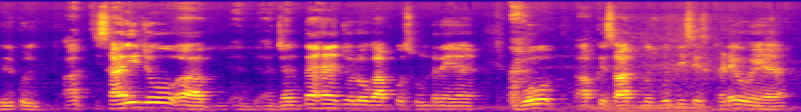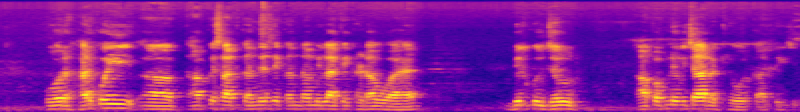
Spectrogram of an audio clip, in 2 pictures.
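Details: Adult male speaker; typical speech.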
